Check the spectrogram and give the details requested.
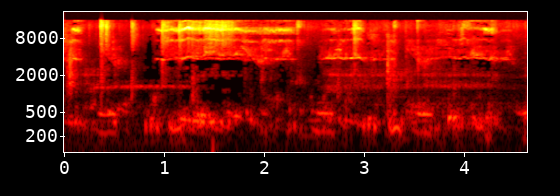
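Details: Pomeranian Pouter pigeon, a female, in Bhavnagar, Gujarat, India: deep throaty cooing repeated in uneven bursts, overlapped by other pigeons cooing, rustling and clatter in an enclosed space.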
